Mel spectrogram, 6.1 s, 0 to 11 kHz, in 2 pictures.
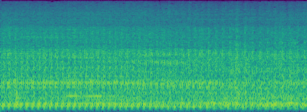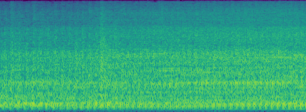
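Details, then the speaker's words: John Deere STX38 riding mower's single-cylinder engine chugs at steady idle with no misses or knocks, no smoke, starts well; deck noisy, PTO clutch good; runs smoothly. "can see, thing runs really good, no smoke, starts really good."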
